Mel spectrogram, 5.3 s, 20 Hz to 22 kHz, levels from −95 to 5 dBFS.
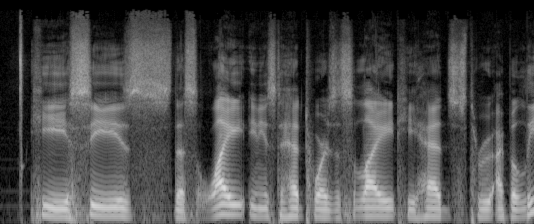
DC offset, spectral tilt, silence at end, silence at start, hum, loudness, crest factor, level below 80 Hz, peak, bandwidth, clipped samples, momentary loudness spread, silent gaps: under 0.1%; -4 dB/octave; 0 s; 0.2 s; none; -21 LUFS; 20 dB; -48 dBFS; 0 dBFS; 18.5 kHz; under 0.1%; 9 LU; none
